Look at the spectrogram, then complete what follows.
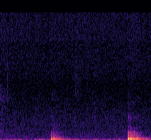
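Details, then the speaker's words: Adult with diagnosed temporomandibular joint disorder, slipping rib syndrome and suspected EDS: two soft, dull jaw-joint clicks; clicking is sometimes painful, sometimes not. "don't know if you can hear that but my jaw clicks um sometimes it's painful sometimes it's not"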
